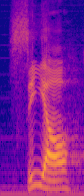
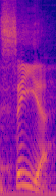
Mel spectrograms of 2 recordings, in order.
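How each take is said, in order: First: The word ends in a 'yall' sound. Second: The word ends in a short open 'ya' sound. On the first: The speaker calls it right. "the way you pronounce the second part is y'all" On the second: The speaker calls it wrong. "Almost. Brother Charlie said, see ya. That's almost spot on"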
